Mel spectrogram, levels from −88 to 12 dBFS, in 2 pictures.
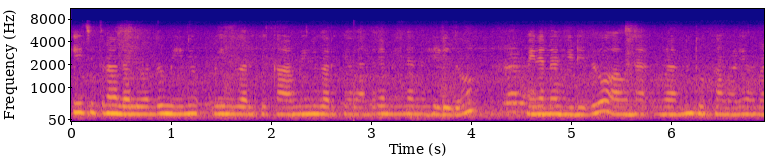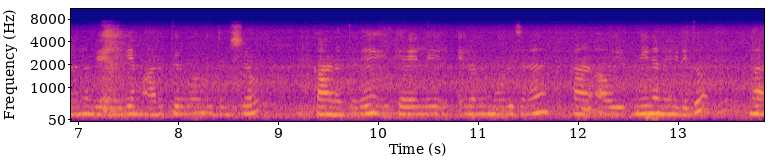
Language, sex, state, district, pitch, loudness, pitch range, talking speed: Kannada, female, Karnataka, Dakshina Kannada, 220 Hz, -16 LUFS, 210-230 Hz, 95 wpm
